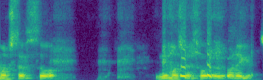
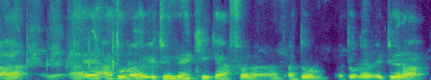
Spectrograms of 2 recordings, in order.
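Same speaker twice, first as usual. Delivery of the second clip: higher, stammering protest; flustered imitation; 5 semitones higher than usual. Masseur answering the gaffer's odd request, flustered and higher. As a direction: imitate an awkward, caught-out staffer.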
